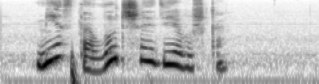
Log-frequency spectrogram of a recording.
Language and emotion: Russian, positive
